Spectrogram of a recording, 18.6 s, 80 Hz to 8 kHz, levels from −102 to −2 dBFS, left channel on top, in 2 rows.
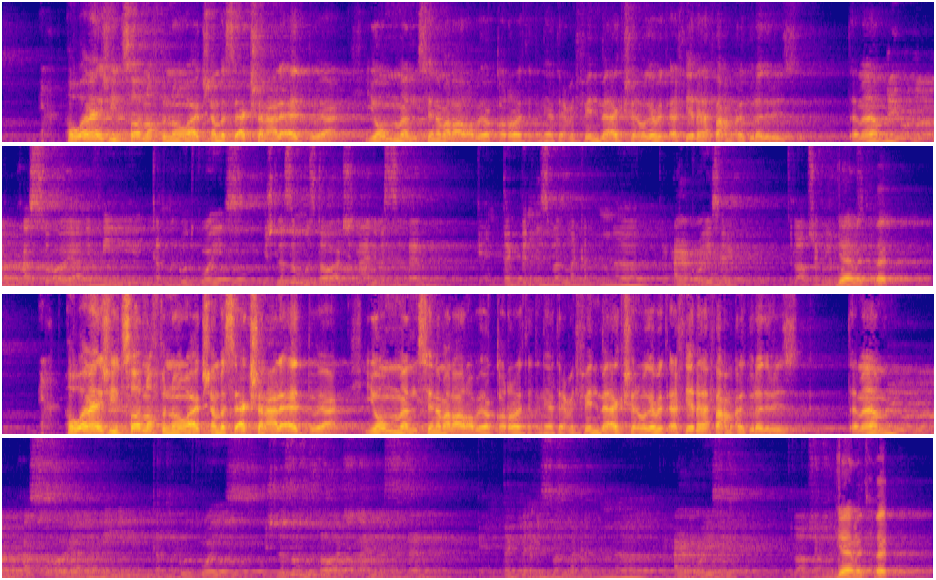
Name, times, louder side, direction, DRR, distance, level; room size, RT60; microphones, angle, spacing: voice 1, 0.4-7.9 8.5-8.9 17.7-18.2, right 4 dB, 55° right, 0.6 m, -23 dB
voice 2, 1.1-1.5 8.8-13.6 14.1-16.7 17.2-17.8, left 1 dB, 70° left, 3.9 m, -43 dB
28.0 x 16.0 x 9.2 m
head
